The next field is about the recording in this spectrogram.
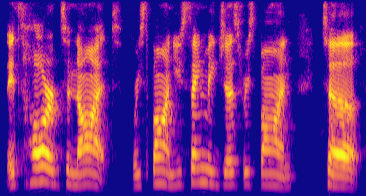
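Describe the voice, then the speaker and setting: A woman's voice: lowish voice, takes it slowly, a bit bright. A woman hosting a live stream panel, talking bluntly and cutting in to argue.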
